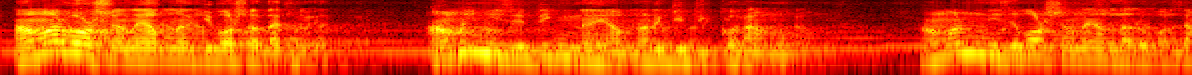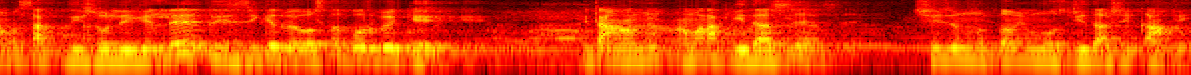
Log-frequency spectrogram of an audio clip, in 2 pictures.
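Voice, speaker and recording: Male preacher, fairly high voice, fiery sermon, echoey hall with faint music behind. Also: expressive, fairly quick. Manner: impassioned, swings from quiet talk to high shouting. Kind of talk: waz sermon.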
